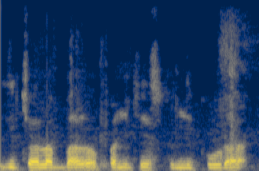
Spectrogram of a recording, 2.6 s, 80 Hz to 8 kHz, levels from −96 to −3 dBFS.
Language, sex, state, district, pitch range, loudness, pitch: Telugu, male, Andhra Pradesh, Anantapur, 135-140 Hz, -17 LUFS, 135 Hz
